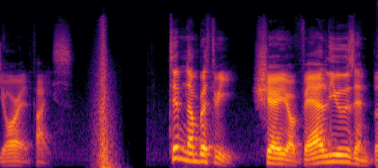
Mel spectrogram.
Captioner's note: screen wipe whooshes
